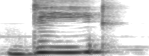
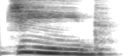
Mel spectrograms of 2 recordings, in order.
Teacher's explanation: For d and e, instead of saying deed, for example, many Japanese speakers might say jeed.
